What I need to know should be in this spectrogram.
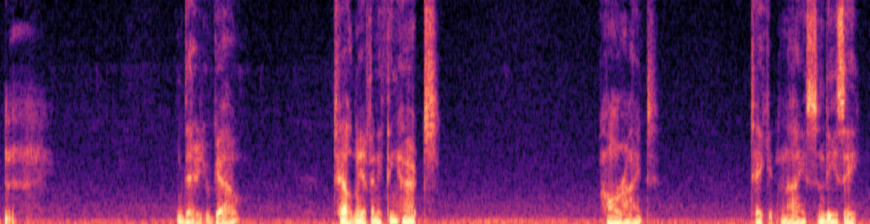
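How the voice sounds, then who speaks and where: In an intimate audio roleplay, a man voicing a suave, scheming villain leader addresses the listener with soft, polite, measured courtesy and a light tease. His rumbling low voice is animated, slightly rough, and heavily acted, with a considerate mood.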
